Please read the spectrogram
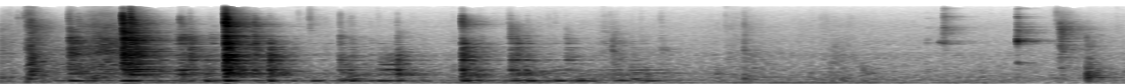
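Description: Metallic clinks and taps as a Milodon oil pan is shifted on the engine block's pan rail and its small bolts are started by hand. The knocks come thick in the first few seconds, thin out, and return as a couple of light clicks near the end.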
